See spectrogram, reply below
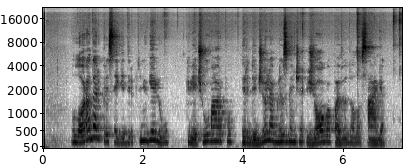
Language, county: Lithuanian, Tauragė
